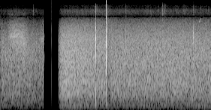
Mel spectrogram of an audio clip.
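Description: Steady rushing of a rocky river. It drops out completely for a moment about a second in, then comes back louder. Two faint clicks follow soon after.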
